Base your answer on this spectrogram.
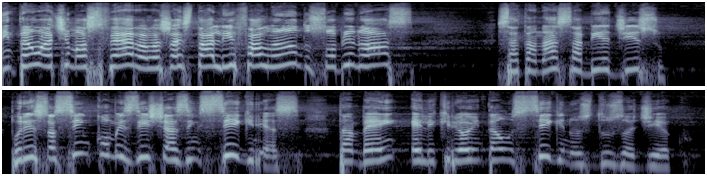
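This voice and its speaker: A woman with an extremely high pitch projects a raised voice at a moderate pace, her pitch swinging very widely. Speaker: church speaker. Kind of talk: sermon.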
